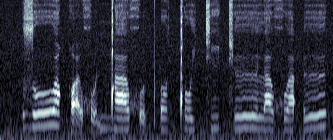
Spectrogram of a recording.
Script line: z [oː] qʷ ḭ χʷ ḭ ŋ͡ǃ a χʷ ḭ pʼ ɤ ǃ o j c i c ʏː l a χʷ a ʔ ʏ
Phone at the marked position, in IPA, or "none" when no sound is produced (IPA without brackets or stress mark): oː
